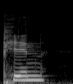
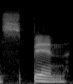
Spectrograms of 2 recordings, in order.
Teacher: there is a puff of air that comes after after voiceless stops in certain contexts in english and pin is one of those contexts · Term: aspiration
